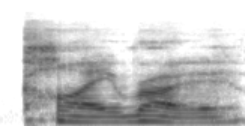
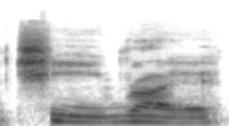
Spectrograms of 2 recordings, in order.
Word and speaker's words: Chi-Rho: And then we have the cross with the X and the P in the center, which is the Chi-Rho or the Chi-Rho.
